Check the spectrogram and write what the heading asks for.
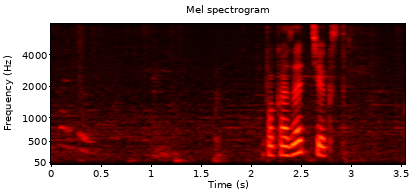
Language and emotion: Russian, neutral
